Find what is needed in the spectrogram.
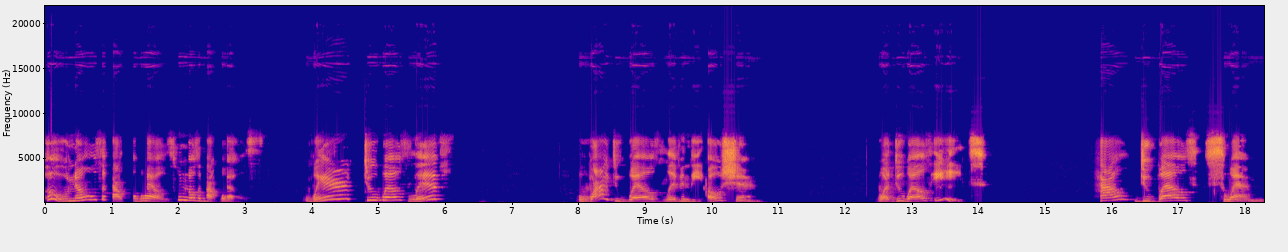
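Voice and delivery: pitch rising on the last word of each phrase. A teacher reads question-word questions aloud to students, with rising question intonation. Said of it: "listen to how my voice changes at the end of each of the questions".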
